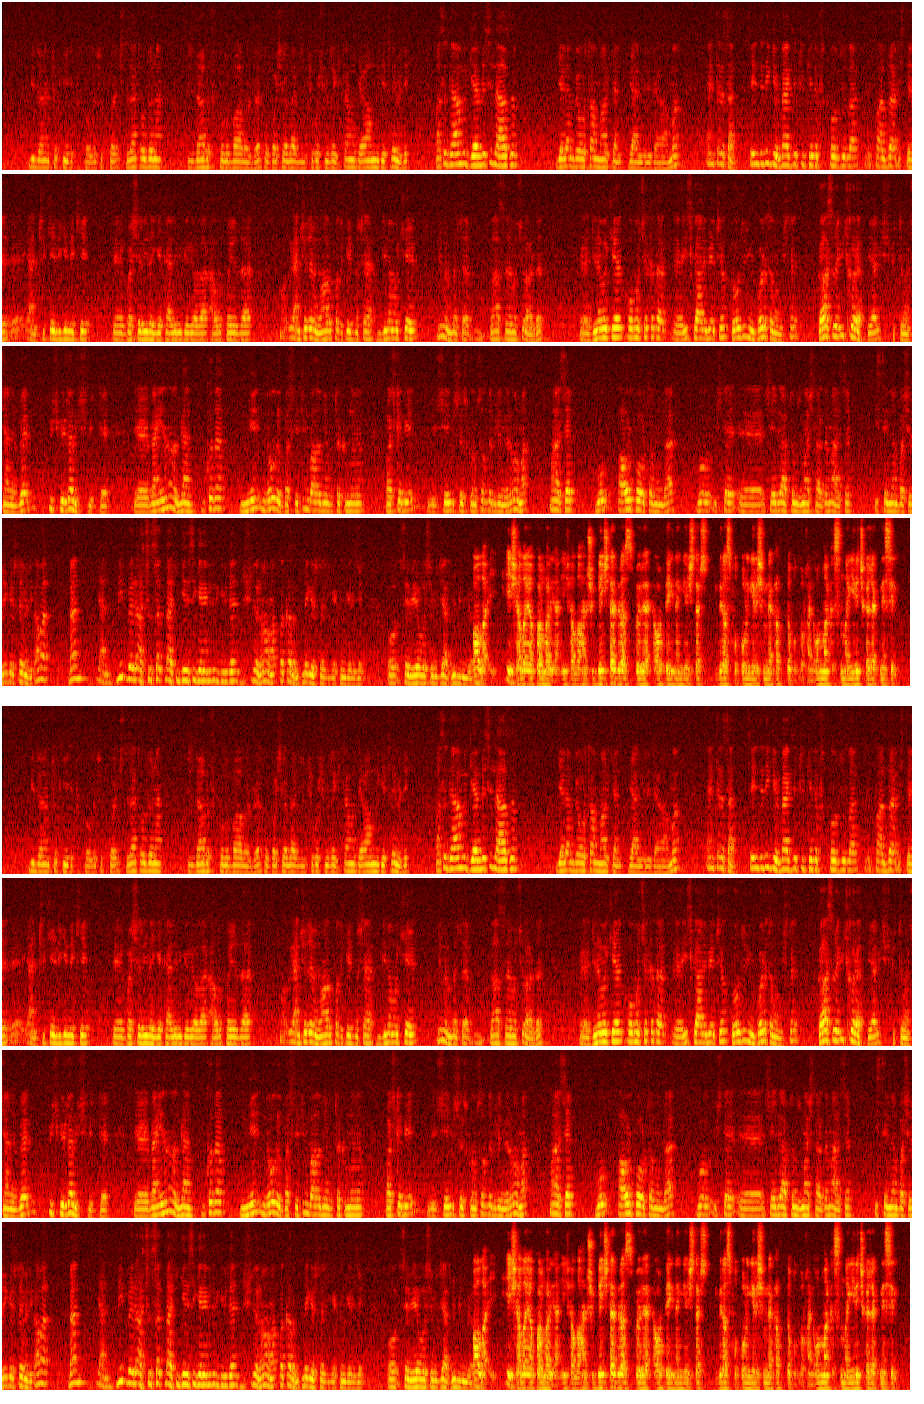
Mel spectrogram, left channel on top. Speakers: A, on the right; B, on the left.
A: bir dönem çok iyiydik futbolda. Çok böyle işte zaten o dönem biz daha da futbolu bağladı. O başarılar bizim çok hoşumuza gitti ama devamını getiremedik. Aslında devamı gelmesi lazım. Gelen bir ortam varken gelmedi devamı. Enteresan. Senin dediğin gibi belki de Türkiye'de futbolcular fazla işte e, yani Türkiye Ligi'ndeki e, başarıyla yeterli mi görüyorlar? Avrupa'ya da yani çözemedim. Avrupa'daki mesela Dinamo Kiev değil mi? Mesela Galatasaray maçı vardı. E, Dinamo Kiev o maça kadar e, hiç galibiyeti yok. Doğru düzgün gol atamamıştı. Galatasaray üç gol attı ya. üç 3 bitti maç yani ve 3-1'den üç üç bitti. E, ben inanamadım. Yani bu kadar ne, ne oluyor? Basireti mi bağlanıyor bu takımların? Başka bir e, şey mi söz konusu onu da bilemiyorum ama maalesef bu Avrupa ortamında bu işte e, şeyde yaptığımız maçlarda maalesef istenilen başarıyı gösteremedik. Ama ben yani bir böyle açılsak belki gerisi gelebilir gibi de düşünüyorum ama bakalım ne gösterecek yakın gelecek. O seviyeye ulaşabileceğiz mi bilmiyorum.
B: Vallahi inşallah yaparlar yani. İnşallah hani şu gençler biraz böyle Avrupa'ya giden gençler biraz futbolun gelişimine katkıda bulunur. Hani onun arkasından yeni çıkacak nesil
